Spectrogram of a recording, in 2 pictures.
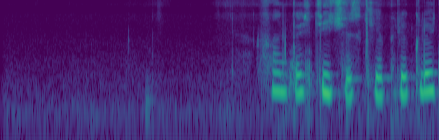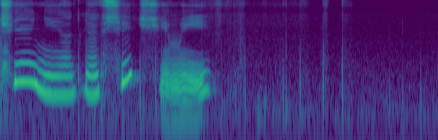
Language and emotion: Russian, sad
